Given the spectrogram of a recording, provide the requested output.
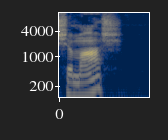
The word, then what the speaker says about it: Shamash: Things like the Assyrian exorcisms, they actually involved magical rituals, incantations, invocations of deities, like the god Shamash.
